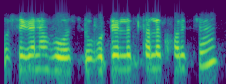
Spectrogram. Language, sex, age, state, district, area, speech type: Bengali, female, 45-60, West Bengal, Paschim Medinipur, rural, conversation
